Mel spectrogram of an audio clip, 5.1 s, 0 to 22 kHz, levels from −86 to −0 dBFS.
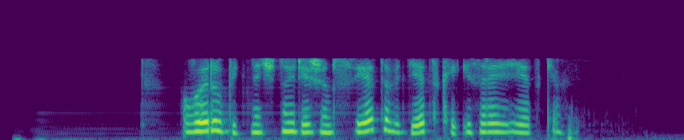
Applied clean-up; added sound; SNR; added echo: neural mask model DeepFilterNet 3.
